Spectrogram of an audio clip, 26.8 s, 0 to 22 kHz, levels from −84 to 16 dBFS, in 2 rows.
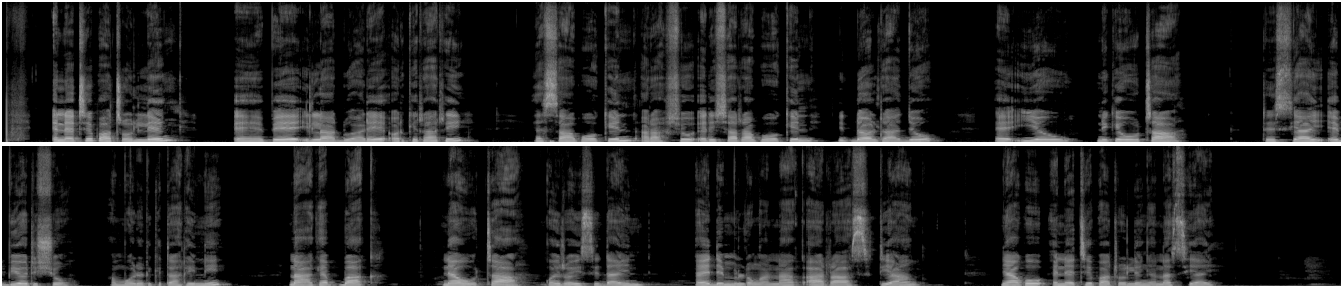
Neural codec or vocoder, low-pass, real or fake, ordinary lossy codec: none; none; real; none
